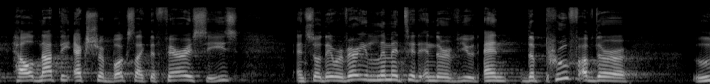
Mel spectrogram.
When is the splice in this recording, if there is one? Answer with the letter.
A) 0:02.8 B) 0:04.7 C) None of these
B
